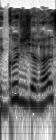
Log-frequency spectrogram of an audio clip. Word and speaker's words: Gojira: Et Gojira, c'est le romaji de Godzilla. Autrement dit, c'est l'écriture de la prononciation japonaise.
